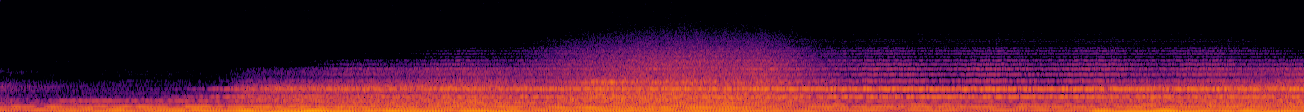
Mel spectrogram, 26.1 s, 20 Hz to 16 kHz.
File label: Drone; Discovering Space 2 VR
